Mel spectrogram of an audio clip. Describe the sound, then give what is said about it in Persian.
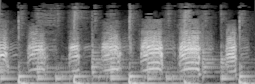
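Four ducks quack in a quick series of about seven loud, nasal calls, coming in uneven bursts with no talking. “چهار تا اردک اینجا کواک کواک میخونن.”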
